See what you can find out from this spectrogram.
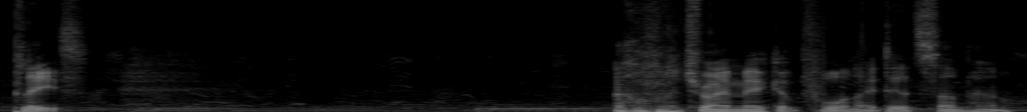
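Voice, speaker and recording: A man acts out a devoted, apologetic boyfriend in an intimate audio roleplay. His voice is low with a gravelly creak, and he speaks tenderly and sincerely, phrase by careful phrase, over faint music. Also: fairly even intonation, fast talker. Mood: regretful, pleading. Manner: earnest, tender, hesitant phrasing with sighs. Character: apologetic, devoted, secretly wealthy boyfriend on a dinner date. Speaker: voice actor.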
